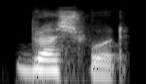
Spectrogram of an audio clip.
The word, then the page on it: brushwood: Indian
